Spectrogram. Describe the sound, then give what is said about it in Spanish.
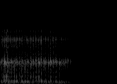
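A man imitates his own single loud, rasping snore after falling asleep, a short throaty burst lasting well under a second before cutting off into quiet. “Hombre que está acá, a lo mejor tú has experimentado esto que yo he experimentado, que a lo mejor nuestro hijo tiene un poquito de fiebre o tiene algo que está viviendo y yo me toca dormirme y en dos minutos empiezo a roncar.”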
